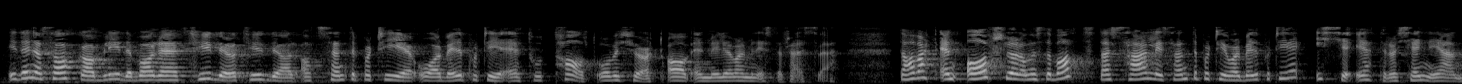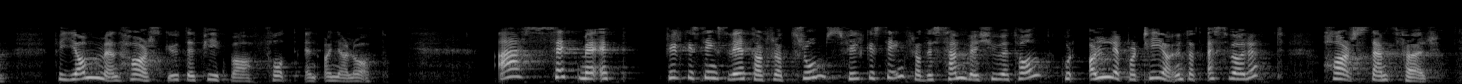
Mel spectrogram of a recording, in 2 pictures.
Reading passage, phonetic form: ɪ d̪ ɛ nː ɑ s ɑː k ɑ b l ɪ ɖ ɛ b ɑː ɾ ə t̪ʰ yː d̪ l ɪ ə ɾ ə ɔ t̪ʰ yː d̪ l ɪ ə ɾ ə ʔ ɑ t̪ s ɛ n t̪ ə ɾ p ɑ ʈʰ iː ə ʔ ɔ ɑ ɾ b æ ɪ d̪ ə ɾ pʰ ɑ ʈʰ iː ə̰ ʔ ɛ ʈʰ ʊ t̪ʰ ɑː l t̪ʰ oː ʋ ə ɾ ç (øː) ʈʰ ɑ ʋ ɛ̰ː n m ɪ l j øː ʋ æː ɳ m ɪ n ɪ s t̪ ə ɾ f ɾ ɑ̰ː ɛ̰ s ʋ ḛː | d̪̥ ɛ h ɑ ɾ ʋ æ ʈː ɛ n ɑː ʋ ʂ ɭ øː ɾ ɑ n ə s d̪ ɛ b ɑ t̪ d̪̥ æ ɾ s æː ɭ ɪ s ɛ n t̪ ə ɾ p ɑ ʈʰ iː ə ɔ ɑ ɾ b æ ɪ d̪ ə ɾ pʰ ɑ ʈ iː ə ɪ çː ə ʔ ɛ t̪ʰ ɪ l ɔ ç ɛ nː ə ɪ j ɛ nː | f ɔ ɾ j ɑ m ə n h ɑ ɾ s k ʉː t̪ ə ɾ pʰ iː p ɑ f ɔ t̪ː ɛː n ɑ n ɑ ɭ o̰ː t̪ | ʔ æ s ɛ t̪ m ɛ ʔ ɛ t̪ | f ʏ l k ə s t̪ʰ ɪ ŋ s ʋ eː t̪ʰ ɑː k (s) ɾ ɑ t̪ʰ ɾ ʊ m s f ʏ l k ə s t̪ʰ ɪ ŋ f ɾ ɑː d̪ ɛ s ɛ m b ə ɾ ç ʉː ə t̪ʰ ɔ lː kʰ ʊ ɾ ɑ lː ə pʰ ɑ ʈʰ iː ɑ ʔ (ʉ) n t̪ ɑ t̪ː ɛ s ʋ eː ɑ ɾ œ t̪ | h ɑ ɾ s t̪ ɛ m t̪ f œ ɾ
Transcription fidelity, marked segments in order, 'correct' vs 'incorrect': correct, incorrect: f, correct

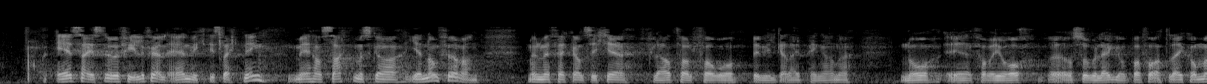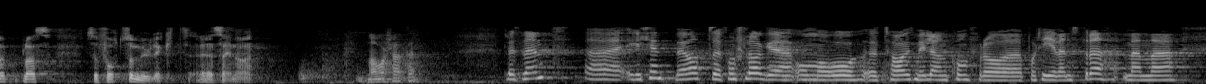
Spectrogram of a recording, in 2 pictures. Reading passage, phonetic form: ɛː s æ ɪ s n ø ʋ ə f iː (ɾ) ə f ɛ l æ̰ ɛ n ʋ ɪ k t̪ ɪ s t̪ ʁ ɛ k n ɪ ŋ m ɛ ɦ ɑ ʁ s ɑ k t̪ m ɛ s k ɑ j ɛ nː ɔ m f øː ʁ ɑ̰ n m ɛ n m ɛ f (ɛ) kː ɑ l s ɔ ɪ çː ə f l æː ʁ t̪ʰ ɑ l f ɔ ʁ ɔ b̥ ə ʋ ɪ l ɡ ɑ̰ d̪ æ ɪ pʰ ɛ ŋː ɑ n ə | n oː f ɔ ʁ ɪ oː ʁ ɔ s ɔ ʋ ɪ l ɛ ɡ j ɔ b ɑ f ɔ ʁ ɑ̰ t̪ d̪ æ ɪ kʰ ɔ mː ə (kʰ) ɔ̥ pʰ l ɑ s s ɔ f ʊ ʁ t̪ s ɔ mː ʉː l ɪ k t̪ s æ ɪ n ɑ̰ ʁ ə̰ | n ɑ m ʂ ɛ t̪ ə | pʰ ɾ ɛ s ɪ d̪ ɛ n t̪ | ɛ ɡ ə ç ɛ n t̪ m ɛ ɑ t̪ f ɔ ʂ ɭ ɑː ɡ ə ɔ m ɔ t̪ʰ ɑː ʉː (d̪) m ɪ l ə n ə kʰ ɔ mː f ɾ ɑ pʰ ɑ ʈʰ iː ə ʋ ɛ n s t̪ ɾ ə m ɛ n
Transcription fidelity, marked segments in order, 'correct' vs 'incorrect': incorrect: l, correct, incorrect: pʰ, incorrect: t̪

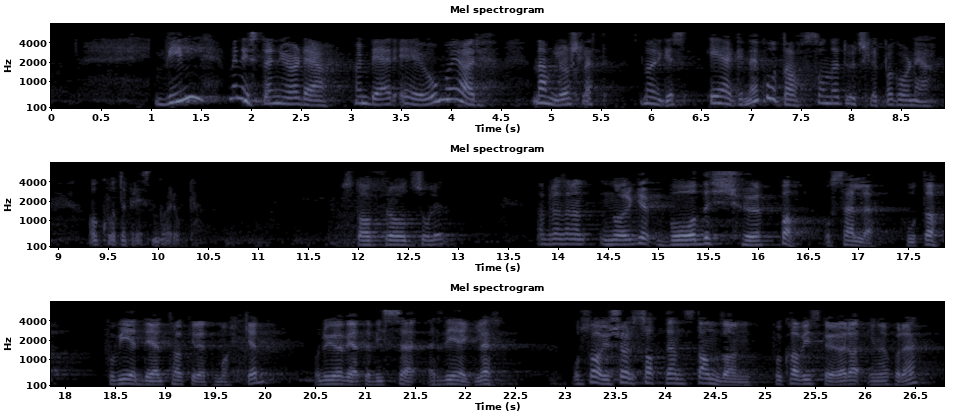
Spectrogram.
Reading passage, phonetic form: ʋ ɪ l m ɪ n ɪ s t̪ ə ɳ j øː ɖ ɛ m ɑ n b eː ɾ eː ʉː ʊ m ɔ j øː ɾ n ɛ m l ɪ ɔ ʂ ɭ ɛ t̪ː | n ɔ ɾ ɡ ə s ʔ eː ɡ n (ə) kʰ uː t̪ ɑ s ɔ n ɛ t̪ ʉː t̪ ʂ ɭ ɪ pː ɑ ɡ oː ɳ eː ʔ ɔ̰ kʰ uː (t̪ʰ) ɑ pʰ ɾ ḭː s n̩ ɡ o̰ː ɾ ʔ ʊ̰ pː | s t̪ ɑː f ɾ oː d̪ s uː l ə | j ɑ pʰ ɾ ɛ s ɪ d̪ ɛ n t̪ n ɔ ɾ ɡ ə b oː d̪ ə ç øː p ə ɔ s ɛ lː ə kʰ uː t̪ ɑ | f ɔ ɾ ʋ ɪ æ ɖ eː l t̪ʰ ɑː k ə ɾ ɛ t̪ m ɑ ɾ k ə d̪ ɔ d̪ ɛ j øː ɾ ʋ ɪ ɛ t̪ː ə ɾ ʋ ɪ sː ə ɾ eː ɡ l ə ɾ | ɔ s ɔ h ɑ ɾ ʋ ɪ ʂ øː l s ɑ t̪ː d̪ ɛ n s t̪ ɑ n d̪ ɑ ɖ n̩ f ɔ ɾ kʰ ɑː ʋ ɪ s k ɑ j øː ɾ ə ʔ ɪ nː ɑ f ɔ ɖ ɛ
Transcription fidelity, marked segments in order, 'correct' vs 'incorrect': correct, incorrect: t̪

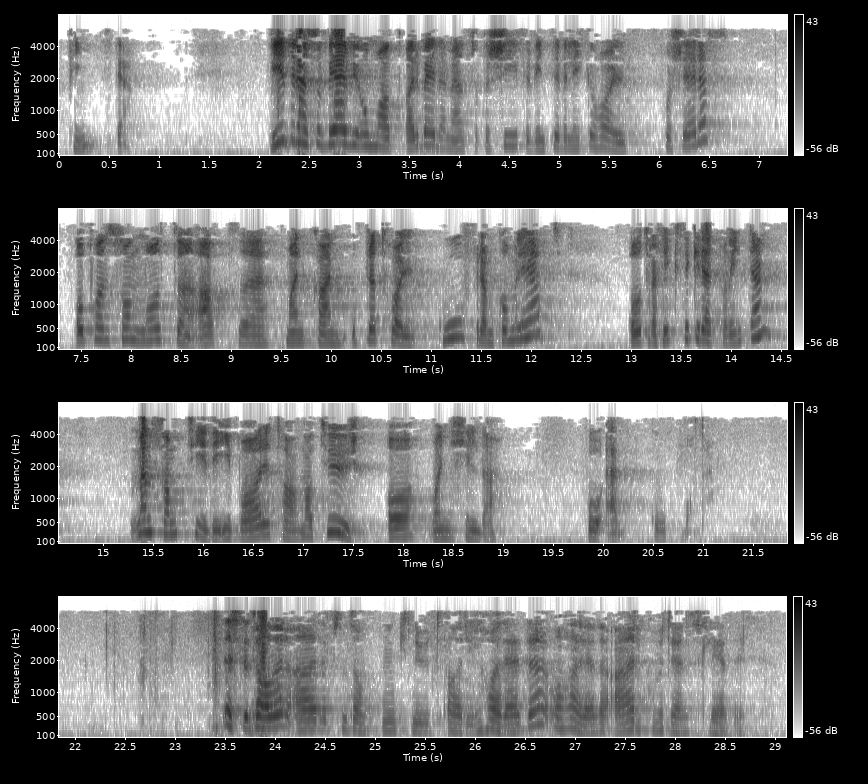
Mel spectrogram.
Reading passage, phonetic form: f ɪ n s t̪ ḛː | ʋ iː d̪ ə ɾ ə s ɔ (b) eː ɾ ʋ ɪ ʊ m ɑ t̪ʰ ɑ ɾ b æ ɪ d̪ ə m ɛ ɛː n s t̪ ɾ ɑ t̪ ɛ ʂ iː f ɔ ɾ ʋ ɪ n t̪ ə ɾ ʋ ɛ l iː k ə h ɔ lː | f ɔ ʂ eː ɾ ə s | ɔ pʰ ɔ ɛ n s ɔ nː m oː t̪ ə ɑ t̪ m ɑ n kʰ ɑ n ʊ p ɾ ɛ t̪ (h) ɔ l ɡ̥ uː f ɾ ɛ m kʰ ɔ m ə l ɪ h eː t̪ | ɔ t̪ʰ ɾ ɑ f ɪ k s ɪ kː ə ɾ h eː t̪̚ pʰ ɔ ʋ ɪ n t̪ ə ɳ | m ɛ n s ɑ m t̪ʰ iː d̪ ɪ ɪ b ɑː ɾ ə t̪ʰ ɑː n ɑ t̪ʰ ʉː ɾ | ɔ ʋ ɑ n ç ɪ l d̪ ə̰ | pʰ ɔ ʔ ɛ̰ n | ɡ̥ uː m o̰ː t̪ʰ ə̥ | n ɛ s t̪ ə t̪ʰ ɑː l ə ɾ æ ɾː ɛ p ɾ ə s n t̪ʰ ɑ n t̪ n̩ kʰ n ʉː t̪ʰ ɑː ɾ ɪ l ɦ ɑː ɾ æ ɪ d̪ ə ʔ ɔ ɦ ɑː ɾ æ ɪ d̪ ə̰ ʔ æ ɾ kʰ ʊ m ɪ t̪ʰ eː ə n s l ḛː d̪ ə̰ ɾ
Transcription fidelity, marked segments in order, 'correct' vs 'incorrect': correct, correct

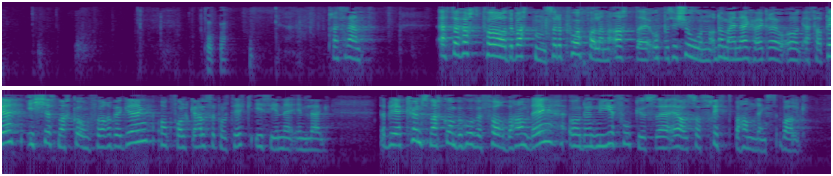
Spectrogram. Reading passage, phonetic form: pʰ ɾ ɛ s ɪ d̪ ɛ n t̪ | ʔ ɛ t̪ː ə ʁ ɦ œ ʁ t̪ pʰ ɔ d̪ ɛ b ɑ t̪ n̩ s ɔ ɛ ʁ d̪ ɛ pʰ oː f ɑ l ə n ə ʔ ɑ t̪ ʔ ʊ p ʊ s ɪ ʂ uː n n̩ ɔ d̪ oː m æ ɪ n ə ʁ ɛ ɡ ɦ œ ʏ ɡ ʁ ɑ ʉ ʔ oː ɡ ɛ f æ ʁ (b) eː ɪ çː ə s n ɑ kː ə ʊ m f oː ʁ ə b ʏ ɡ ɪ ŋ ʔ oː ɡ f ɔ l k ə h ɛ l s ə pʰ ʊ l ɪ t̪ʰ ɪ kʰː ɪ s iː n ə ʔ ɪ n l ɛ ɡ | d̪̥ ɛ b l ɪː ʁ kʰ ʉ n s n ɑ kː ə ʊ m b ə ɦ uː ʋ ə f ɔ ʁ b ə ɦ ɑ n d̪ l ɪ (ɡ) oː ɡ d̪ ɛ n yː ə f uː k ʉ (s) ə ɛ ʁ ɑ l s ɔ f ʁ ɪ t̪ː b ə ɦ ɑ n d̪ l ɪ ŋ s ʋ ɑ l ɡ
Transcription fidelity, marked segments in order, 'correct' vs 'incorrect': incorrect: p, incorrect: ŋ, correct

